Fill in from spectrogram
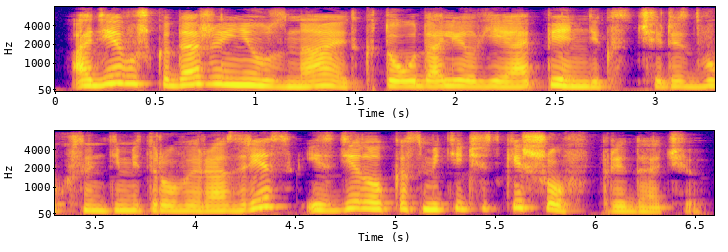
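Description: A woman reading a novel aloud as an audiobook narrator, measured and expressive. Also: fairly low pitch. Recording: slightly dull lo-fi sound.

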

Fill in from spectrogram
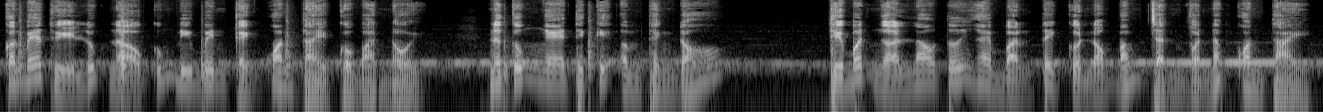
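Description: A man telling a horror story in a scripted, dramatic, expressive way. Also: medium pitch, fairly quick, over music.

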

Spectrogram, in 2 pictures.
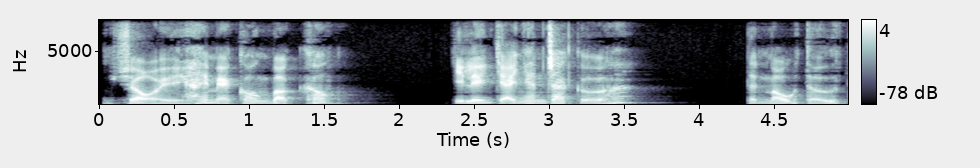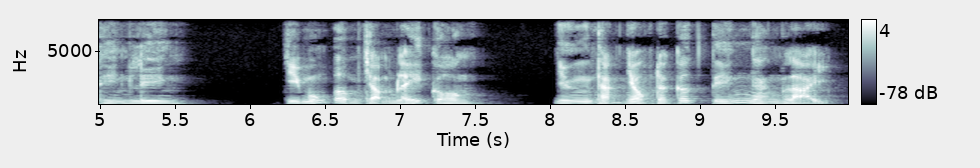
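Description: A man narrating a ghost story in a slow, somber way. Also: medium pitch, animated, darkish tone.

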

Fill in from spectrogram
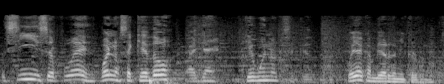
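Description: A man's voice: sits high, very animated, fairly quick. A Mexican-accented man hosting a podcast in casual, slangy, foul-mouthed comic chat. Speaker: podcast host. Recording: music and crowd noise behind. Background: music and crowd.

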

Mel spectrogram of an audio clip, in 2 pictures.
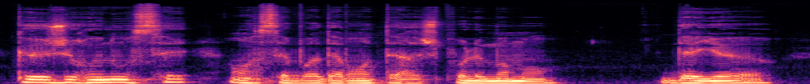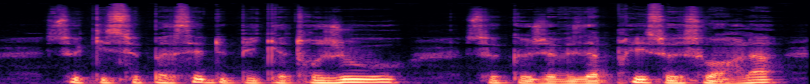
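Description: Male audiobook narrator, measured literary delivery, low and dark. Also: husky. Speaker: audiobook reader. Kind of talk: scripted narration of a novel.

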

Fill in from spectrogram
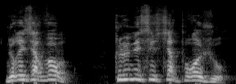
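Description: A man's voice: high voice, expressive, brisk, husky, pitched above the performer's own voice. A man reading aloud voices a resolute British doctor giving urgent orders aboard a sinking balloon. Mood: commanding. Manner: urgent, commanding calls.

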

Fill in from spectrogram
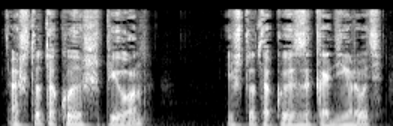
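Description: A man's voice: fairly low pitch, expressive, unhurried, fairly bright tone, dry recording, clean studio sound. A man reading an audiobook, voicing a sincere, naive young man who has lost his memory, speaking hesitantly. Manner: hesitant, earnest.

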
